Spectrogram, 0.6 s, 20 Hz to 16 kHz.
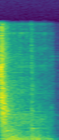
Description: velox / Assets / sounds / collisions / car_heavy_4.wav
car_heavy_4.wav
